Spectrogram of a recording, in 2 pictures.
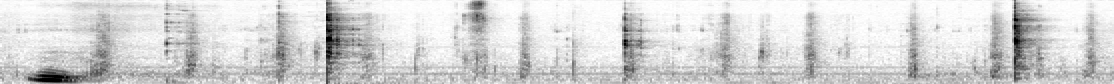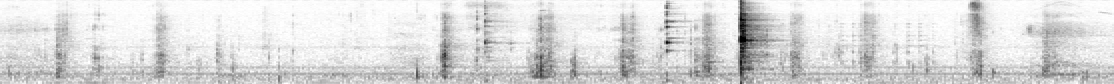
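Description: Close-up eating sounds: chewing chicken and salad, with a steel knife and fork clinking and scraping on a ceramic plate in sharp clicks every second or so. The eater gives a short low hum of pleasure at the very start.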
